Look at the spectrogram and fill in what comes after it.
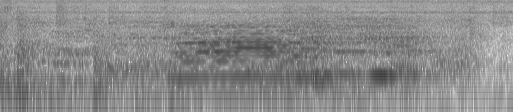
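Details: Breeding cows kept for sale, one giving a drawn-out, nasal moo with a strong harmonic tone, swelling in the middle and fading out, with a second shorter lowing at the end; faint clatter in the background.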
